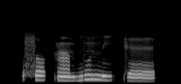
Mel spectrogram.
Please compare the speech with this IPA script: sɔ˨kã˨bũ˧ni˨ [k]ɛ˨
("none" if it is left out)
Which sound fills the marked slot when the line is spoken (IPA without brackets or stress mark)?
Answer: k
